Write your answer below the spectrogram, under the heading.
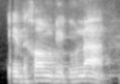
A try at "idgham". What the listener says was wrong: Jangan idham, orang Jawa idham. Idgham. Idgham ya Pak ya.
